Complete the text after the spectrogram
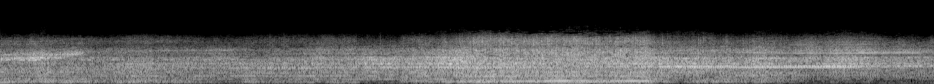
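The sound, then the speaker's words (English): A struggling aircraft engine with engine trouble, flying over the ocean, drones loudly and continuously, a rough, grinding roar with a thin whining tone on top that swells slightly midway. No voices are heard. “And when the motors conked out completely”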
